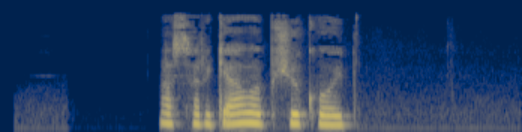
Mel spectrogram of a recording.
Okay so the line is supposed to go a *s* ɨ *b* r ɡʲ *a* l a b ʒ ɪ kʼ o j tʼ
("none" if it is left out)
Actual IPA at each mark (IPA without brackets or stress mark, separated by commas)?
s, none, a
